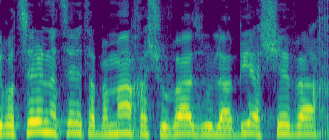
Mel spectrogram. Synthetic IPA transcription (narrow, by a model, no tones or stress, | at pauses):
iʁo̞t͡selenat͡se̞le̞t̪habamaaχaʃuvaːzulehabiaʃe̞vaχ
